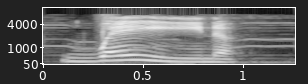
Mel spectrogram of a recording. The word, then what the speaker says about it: wane: 第二个单词的话呢，也是啊，跟这个第一个 one 它的写法非常相似，只不过在这个 one 的基础上加了一个字母 e，读音变了，读作 wane。来，在脑袋里面记一下这个单词，W-A-N-E，这个 A 就发作 A 音，Wane，什么意思呢？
